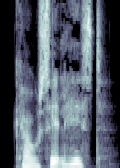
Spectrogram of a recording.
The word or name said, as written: karruselhest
